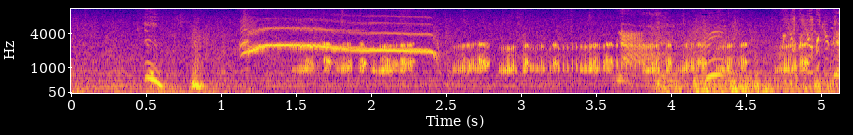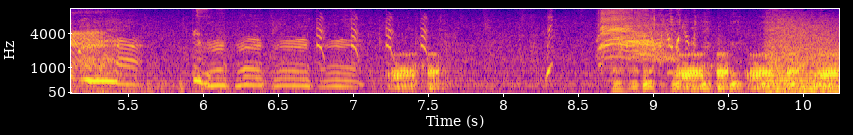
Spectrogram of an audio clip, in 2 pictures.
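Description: A cartoon creature shouts in a high, squeaky voice.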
